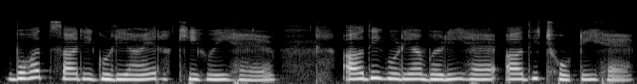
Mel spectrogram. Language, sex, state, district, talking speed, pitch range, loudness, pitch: Hindi, female, Uttar Pradesh, Lalitpur, 120 wpm, 225-250 Hz, -15 LUFS, 235 Hz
